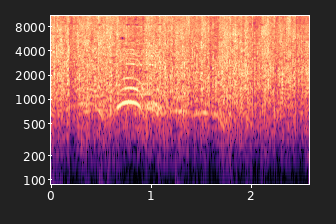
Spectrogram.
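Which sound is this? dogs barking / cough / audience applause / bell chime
audience applause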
